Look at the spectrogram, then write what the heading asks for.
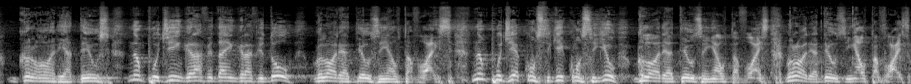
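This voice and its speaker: A man preaching a Pentecostal sermon as pastor in a large church, with a Rio de Janeiro Brazilian Portuguese accent, impassioned, often shouting and repeating phrases. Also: mid-range voice, slightly rough, in a large hall.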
